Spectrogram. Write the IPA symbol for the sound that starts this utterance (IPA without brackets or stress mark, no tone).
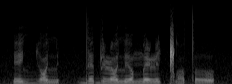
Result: e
